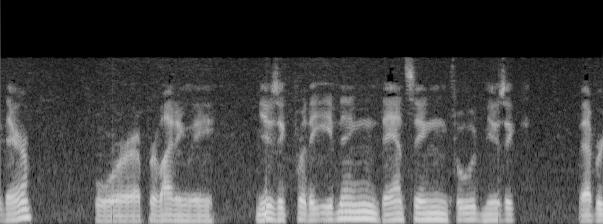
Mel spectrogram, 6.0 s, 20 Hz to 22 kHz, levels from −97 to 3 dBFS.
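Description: At 1.12 s, just before "providing the", a repeated buffer occurs: the next block of audio arrived late, so the device replayed the previous one, which fits a 5 ms buffer. The same fault recurs at 2.65 s, between "providing the" and "for the evening dancing", with two extra plays, and again at 4.98 s. Each time the hard joins of such a short repeat are heard as a sharp click or tiny buzz.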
